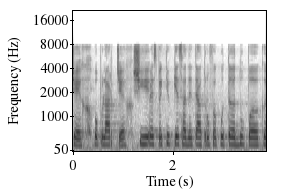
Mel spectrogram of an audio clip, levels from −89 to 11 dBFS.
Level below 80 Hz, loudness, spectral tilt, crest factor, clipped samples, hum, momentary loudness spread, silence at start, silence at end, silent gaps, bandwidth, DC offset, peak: -52 dBFS; -19 LUFS; -4 dB/octave; 14 dB; under 0.1%; none; 4 LU; 0 s; 0 s; none; 8.4 kHz; under 0.1%; -4 dBFS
